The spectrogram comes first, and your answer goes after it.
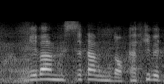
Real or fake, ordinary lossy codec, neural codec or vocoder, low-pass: fake; none; codec, 16 kHz, 0.8 kbps, ZipCodec; none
